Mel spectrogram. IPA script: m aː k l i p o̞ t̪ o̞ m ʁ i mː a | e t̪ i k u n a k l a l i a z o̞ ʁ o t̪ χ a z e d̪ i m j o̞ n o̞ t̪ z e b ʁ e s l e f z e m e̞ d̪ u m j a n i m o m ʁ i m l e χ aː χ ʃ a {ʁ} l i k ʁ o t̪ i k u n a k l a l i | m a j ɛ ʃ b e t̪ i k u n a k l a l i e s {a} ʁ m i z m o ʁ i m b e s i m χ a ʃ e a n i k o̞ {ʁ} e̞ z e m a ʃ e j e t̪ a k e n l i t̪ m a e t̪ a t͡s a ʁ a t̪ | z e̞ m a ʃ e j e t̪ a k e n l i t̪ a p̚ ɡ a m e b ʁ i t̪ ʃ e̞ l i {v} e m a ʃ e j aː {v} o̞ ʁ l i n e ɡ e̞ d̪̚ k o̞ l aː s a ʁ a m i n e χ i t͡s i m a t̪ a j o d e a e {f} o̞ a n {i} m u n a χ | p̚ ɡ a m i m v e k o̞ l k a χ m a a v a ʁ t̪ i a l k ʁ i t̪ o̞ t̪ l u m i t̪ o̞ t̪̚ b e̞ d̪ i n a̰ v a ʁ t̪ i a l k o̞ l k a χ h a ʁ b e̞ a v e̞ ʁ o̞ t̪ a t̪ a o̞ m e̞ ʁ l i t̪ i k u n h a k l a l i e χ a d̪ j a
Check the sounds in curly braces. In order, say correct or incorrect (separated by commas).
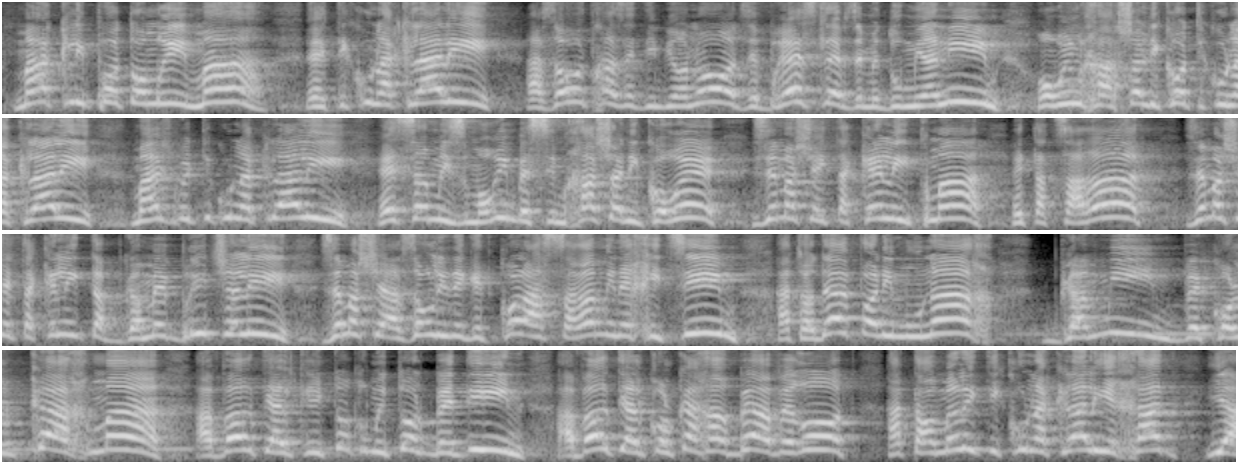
incorrect, incorrect, correct, incorrect, incorrect, correct, correct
